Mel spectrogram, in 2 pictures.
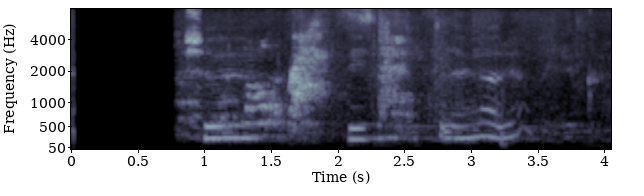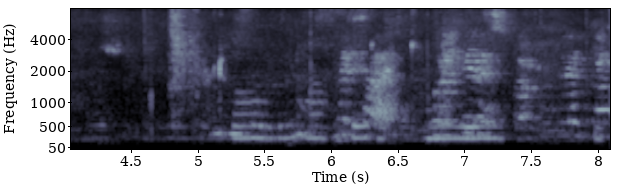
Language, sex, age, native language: Icelandic, female, 11, Icelandic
